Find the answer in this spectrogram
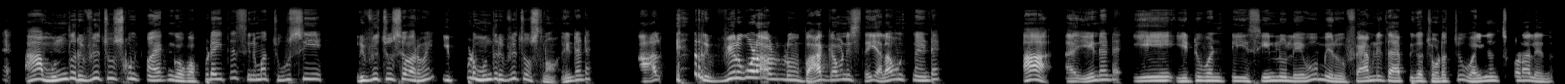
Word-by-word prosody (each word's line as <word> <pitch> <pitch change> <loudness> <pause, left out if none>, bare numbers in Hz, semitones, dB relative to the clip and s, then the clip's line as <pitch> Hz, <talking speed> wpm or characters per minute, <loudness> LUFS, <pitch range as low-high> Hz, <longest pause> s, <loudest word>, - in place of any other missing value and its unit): అంటే 210 - -12 0.3
ఆ - - +3 0.2
ముందు 240 +9 +3
రివ్యూ 200 +10 0
చూసుకుంటున్నాం 250 -7 -1
ఏకంగా. 195 -3 -2
ఒకప్పుడైతే 240 - -2
సినిమా 225 +2 -3
చూసి 225 +5 -1 0.5
రివ్యూ 205 +8 +2
చూసేవార‌ము. 220 -5 +1 0.2
ఇప్పుడు 200 +10 -4
ముందు 235 +4 +2
రివ్యూ 235 +7 -3
చూస్తున్నాం. 130 - -2
ఏంటంటే 210 +9 -3 0.6
అల్ - - -1 0.4
రివ్యూలు 190 - +3
కూడా 310 -1 +9 0.2
నువ్వు 205 -5 -1
బాగా 190 +2 +6
గమనిస్తే 205 -6 -3
ఎలా - - +3
ఉంటున్నాయంటే, 205 -1 -3 1.0
ఆ - - +9 0.5
ఏంటంటే, 210 +6 -1 0.3
ఏ - - +3 0.4
ఎటువంటి 170 0 -1 0.2
సీన్లు 175 +2 +1
లేవు 160 +9 -2
మీరు 140 -6 +1
ఫ్యామిలీ‌తో 170 +4 +1
హ్యాపీగా 150 0 -2
చూడొచ్చు 150 +9 -2
వయలెన్స్ 170 +5 0
కూడా 180 0 0
లేదు. 130 -1 -4
190 Hz, 140 wpm, -22 LUFS, 165-230 Hz, 1.0 s, కూడా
